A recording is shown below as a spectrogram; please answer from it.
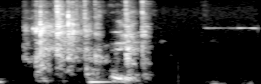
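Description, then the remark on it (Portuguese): Loud, rapid clacking of a noisy computer keyboard being typed on, dense bursts of keystrokes followed by a quieter pause with a faint high whine. “Você tá, tá, te incomodando o meu teclado?”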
